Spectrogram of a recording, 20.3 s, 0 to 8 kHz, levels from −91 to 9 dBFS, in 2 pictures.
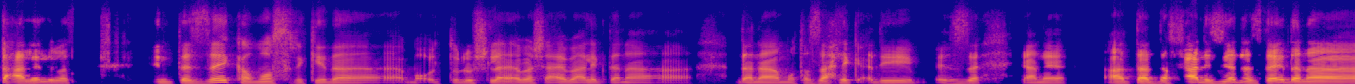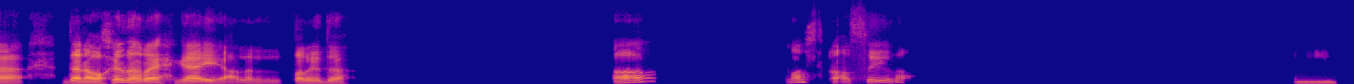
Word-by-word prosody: تعال 120 +1 +6
لي 135 -2 -2
بس. 130 - -3 0.7
أنت، 130 -4 -4
إزاي 130 - +3
كمصري 120 - -4
كده، 95 -4 -5 0.2
ما - - -12
قُلتلوش: 120 +4 -9
"لأ 120 - +1
يا - - -2
باشا، 125 - -3
عيب 115 - -2
عليك، 110 +2 -4
ده - - -4
أنا 95 -1 -10 0.3
ده - - 0
أنا 105 -1 0
متزحلقك 100 -1 -3
قديم." 110 -2 -5
إزاي 105 +6 -5 0.3
يعني: 105 +2 0 0.4
"آه، 115 - +6
أنت 115 - -1
هتدفعني 140 +5 +6
زيادة 140 +4 +2
إزاي؟ 130 +4 +6
ده 140 - +5
أنا، 115 -3 +3 0.3
ده 120 - +4
أنا 120 0 +6
واخدها 150 +6 +4
رايح 145 -4 +2
جاي 130 -1 +3
على 105 - -5
الطريق 110 +4 -5
ده." 120 -1 -6 1.9
آه. 290 - -2 1.0
مصر - - -11 0.2
أصيلة. 155 +1 -10 2.9
امم. 115 -2 -16
115 Hz, 120 wpm, -24 LUFS, 110-130 Hz, 2.9 s, تعال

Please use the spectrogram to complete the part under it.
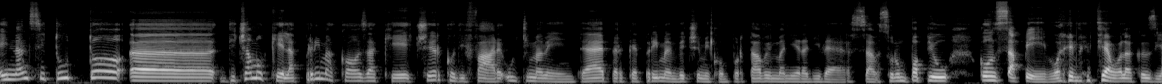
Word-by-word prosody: innanzitutto, 290 +5 0
ehm, 170 -2 +6
diciamo 265 - -2
che 180 -11 -1
la 150 -1 -1
prima 240 - -5
cosa 165 -2 -5
che 150 -1 -4
cerco 200 +5 -4
di 145 -2 -8
fare 135 0 -1
ultimamente 145 -4 -3
eh, 155 - -1
perché 145 -1 -7
prima 155 -1 -3
invece 140 +2 -6
mi 135 - -5
comportavo 135 +3 -6
in 140 - -4
maniera 130 0 -5
diversa, 120 -1 -7
sono 160 - -4
un 165 -1 -3
po' 185 - 0
più 170 -2 +6 0.3
consapevole 145 -8 +2
mettiamola 165 -5 +2
così 145 -3 -4
160 Hz, 145 wpm, -23 LUFS, 140-185 Hz, 0.3 s, ehm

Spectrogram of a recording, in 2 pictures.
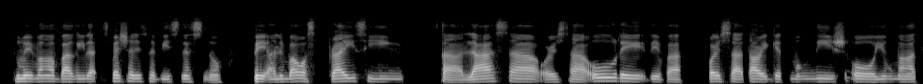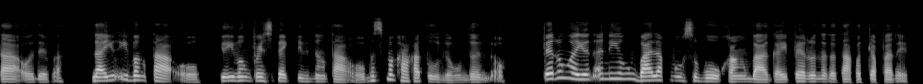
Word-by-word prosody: So, 140 - +4
may 140 - +6
mga 140 0 +1
bagay 135 0 +1
la 135 - +3
specially 145 -1 0
sa 140 -2 -5
business 125 0 -4
'no, 110 0 -3 0.3
may 135 -1 +7
halimbawa 135 +2 +3
sa - - -13
pricing, 135 -2 0 0.4
sa 105 -1 +2
lasa, 130 +2 +2
or 120 0 -2
sa 120 -2 0
uri 155 -4 +2
'di 130 -2 -2
ba, 115 -1 0 0.3
or 135 - +5
sa 130 -1 +1
target 130 -1 +1
mong 130 0 -7
niche 135 -1 -3
o 125 -2 +2
yung 125 0 -5
mga 125 -1 0
tao, 125 -1 0
'di 120 - 0
ba? - - -7 0.3
Na 175 - +7
yung 200 - -2
ibang 205 -3 0
tao, 135 -7 +1 0.2
yung 170 - +4
ibang 180 -1 +1
perspective 160 -3 -1
ng 135 0 -4
tao 115 -3 -1
mas 190 -1 -4
makakatulong 135 - -1
du'n 115 -2 -2
'no? - - -6 0.4
Pero 260 +5 +4
ngayon 235 -5 +3
ano 255 - -2
yung 255 -2 -2
balak 190 +1 +5
mong 180 -2 -7
subukang 140 -4 0
bagay 115 -1 +2
pero 145 -1 +2
natatakot 125 -2 -1
ka 120 - +2
pa 110 -1 0
rin? - - -4
135 Hz, 185 wpm, -23 LUFS, 125-150 Hz, 0.4 s, may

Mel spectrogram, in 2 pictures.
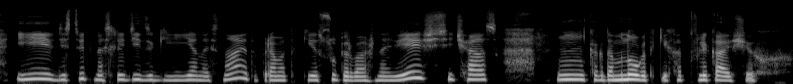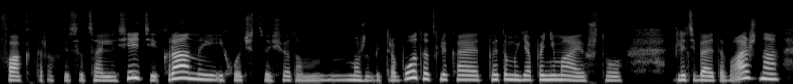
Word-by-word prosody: И 245 +1 +2
действительно, 215 +1 -4
следить 220 +1 -3
за 205 - -2
гигиеной 195 0 -4
сна 265 +6 -3
это 195 -8 -8
прямо-таки 200 -1 -4
суперважная 185 -3 -2
вещь 270 +9 +2
сейчас, 230 - -2 0.6
м, 225 0 +4
когда 205 0 -1
много 220 0 +7
таких 200 +2 -8
отвлекающих 195 - -2 0.2
факторов: 195 0 -1
и - - -6
социальные 180 -1 -3
сети, 290 - +1
и - - 0
экраны. 250 -4 +5
И 205 - -4
хочется 100 - -7
ещё 190 - -6
там, 90 - -6
м, 200 0 -6
может 190 -2 -1
быть, 205 -1 -12
работа 265 +7 +3
отвлекает. 215 -3 -1
Поэтому 225 0 +1
я 210 0 +1
понимаю, 210 -3 +2
что 190 -2 -6 0.5
для 210 0 +1
тебя 200 -1 +1
это 185 0 -3
важно. 270 -4 +3
210 Hz, 145 wpm, -25 LUFS, 195-225 Hz, 0.6 s, много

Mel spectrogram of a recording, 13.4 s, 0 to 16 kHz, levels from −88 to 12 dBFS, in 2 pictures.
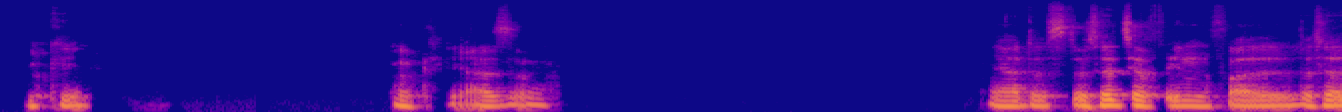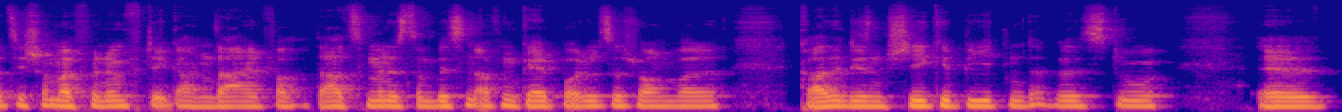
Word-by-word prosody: Okay. 105 - -4 1.6
Okay, 140 +8 -6
also 160 +4 -5 2.2
Ja, 135 -1 0
das 135 -1 -4
das 135 - 0
hört 150 -1 +5
sich 150 - +4
auf 140 - -8
jeden 135 -1 -1
Fall 140 +2 -1
das 145 -3 -2
hört 140 -2 +2
sich 150 - -1
schon 155 - 0
mal 135 -1 +6
vernünftig 140 +1 0
an, 130 -2 -1
da 130 0 +2
einfach 130 +2 -3
da 130 -2 +1
zumindest 135 0 +1
so - - -1
'n - - 0
bisschen 135 +3 +2
auf 135 +2 -1
'n 140 - +2
Geldbeutel 135 -1 +2
zu 140 0 0
schauen, 135 -1 -1
weil, 135 0 -1 0.4
gerade 125 +2 +4
in 135 - +2
diesen 130 -1 +2
Skigebieten, 140 +1 +3
da 165 +2 -4
wirst 135 -1 -2
du, 140 -1 0 0.5
äh, 130 0 +4
135 Hz, 175 wpm, -21 LUFS, 135-140 Hz, 2.2 s, mal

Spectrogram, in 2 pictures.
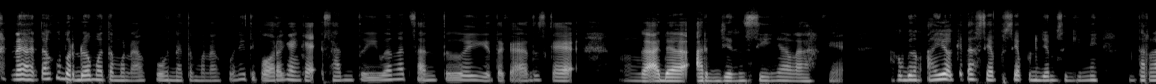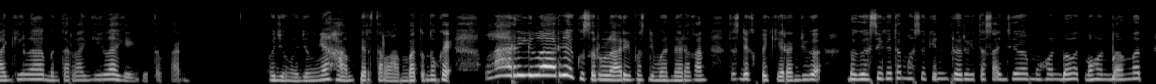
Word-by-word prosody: Nah 225 -2 +4
itu 210 - -11
aku 290 - -9
berdua 215 -2 +2
sama 215 -1 -2
temen 185 -2 -7
aku, 190 +2 -8
nah 185 -1 -8
temen 180 -2 -13
aku 175 0 -15
ini 230 - -11
tipe - - -14
orang 95 +1 -2
yang 205 - -2
kayak 180 - -2
santuy 190 - -8
banget, 235 - -5
santuy 200 - -5
gitu - - -7
kan, - - -5
terus 200 +1 -11
kayak 170 -1 -1 0.5
enggak 165 -2 +1
ada 170 -1 +5 0.2
urgensinya 170 +1 -3
lah. 160 -1 -4 0.2
Kayak - - -16 0.4
aku 200 +3 -7
bilang, 205 -2 +1
"Ayo 230 +3 +6
kita 235 +2 -3
siap-siap 205 -1 -2
untuk 195 -1 -3
jam 190 +1 -2
segini." 190 +1 -8 0.3
"Bentar 190 0 -5
lagi 195 +5 -3
lah 235 0 0
bentar 190 -1 -7
lagi 200 +3 -7
lah," 235 -1 +3
kayak 165 -6 -10
gitu - - -16
kan. - - -13 0.8
Ujung-ujungnya 185 +2 -2
hampir 195 -2 -2
terlambat, 170 0 -2
untung 215 0 -2
kayak, 215 - +5 0.3
"Lari 410 +8 +5 0.2
lari!" 425 0 +12
aku 270 -9 -1
suruh 215 -1 +1
lari 205 +1 +3
pas 215 - -4
di 215 - -11
bandara 190 0 -2
kan. 205 +1 -3 0.2
Terus 245 - -6
dia - - +5
kepikiran 190 -2 -1
juga, 220 0 +2 0.3
"Bagasi 235 +2 +3
kita 265 +2 -4
masukin 260 0 -7
prioritas 235 0 -2
aja, 245 +2 -2
mohon 235 0 -8
banget 245 +1 0
mohon 230 +1 -3
banget, 250 +4 -2
200 Hz, 185 wpm, -26 LUFS, 185-235 Hz, 0.8 s, lari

